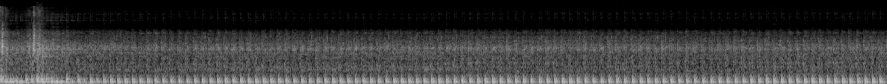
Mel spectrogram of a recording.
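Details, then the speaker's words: Honda GL100 (GLK 100) single-cylinder engine with CDI fitted: it fires up and settles into an even thump of about three beats a second with no knocks or misses. Running normally. "Oke, itu dia hasil E peremajaan mesin Honda GL 100 CDA ya dari Palembang."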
